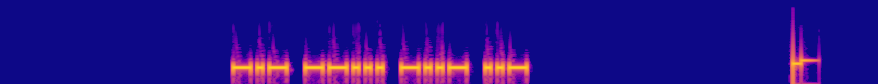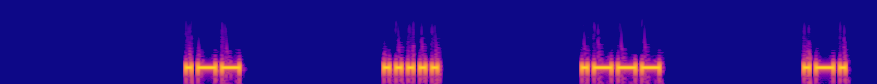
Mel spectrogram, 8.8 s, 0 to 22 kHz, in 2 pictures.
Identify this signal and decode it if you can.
Morse code, heard as a keyed tone, about 42 wpm, spaced as for 17 wpm, 700 Hz. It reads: K7XU W5JR
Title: USA Call Signs - 4 Characters - 8x Character Spacing - 40wpm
